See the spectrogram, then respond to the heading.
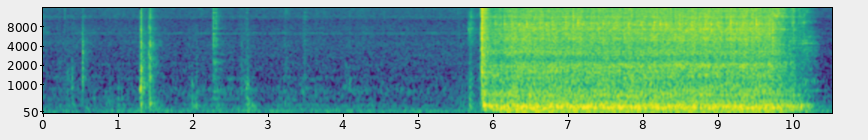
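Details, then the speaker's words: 2007 John Deere Z225 zero-turn mower with 553 hours, after carburetor and head gasket work: the starter spins it evenly for about four seconds but it never fires. The fuel solenoid on the carburetor was later found unplugged. "still make some pretty gosh awful noises, but not like it was now. She's not wanting to start."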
